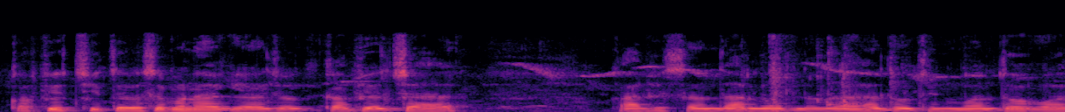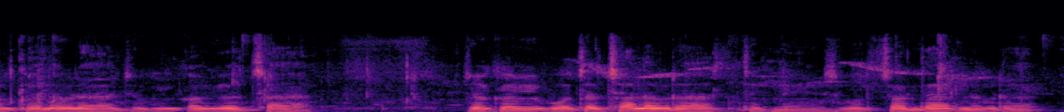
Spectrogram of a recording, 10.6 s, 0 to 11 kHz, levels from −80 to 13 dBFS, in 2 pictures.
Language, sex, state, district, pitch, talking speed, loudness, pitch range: Hindi, male, Bihar, Jamui, 125 Hz, 275 wpm, -24 LUFS, 125-130 Hz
